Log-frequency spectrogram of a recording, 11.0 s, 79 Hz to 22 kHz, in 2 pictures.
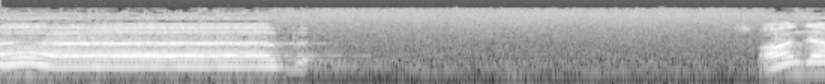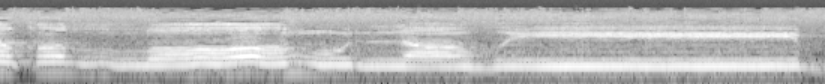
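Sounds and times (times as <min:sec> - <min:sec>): man chanting: 0:00.0 - 0:02.3, 0:05.0 - 0:11.0.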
